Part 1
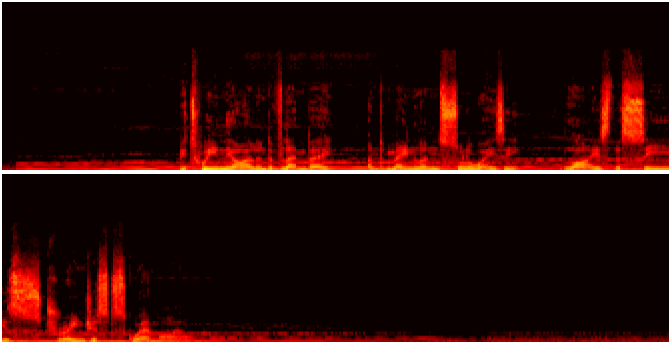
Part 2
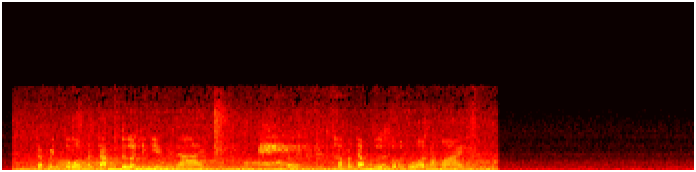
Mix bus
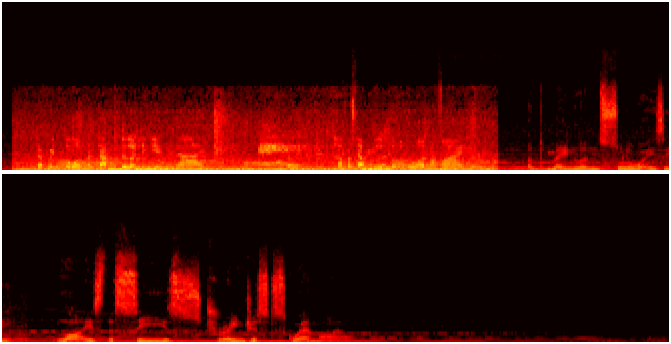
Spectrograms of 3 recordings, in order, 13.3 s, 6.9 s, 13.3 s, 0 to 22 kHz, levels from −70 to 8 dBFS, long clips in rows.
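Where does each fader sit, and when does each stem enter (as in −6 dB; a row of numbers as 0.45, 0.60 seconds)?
−5.5, −4.0 decibels; 1.60, 0.00 seconds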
